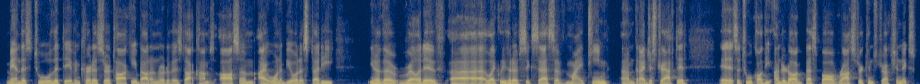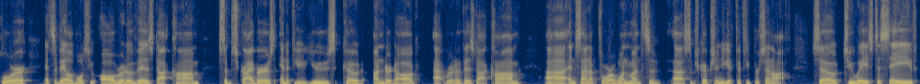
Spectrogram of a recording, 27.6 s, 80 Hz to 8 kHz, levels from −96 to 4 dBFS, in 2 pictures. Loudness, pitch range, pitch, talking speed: -24 LUFS, 70-85 Hz, 75 Hz, 180 wpm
